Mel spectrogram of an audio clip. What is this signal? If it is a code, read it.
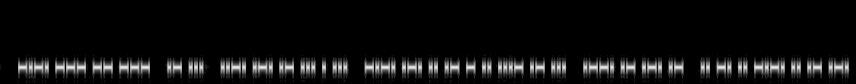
Morse code, heard as a keyed tone, about 46 wpm, 800 Hz. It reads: COMO AS FRASES CRIATIVAS PARA INICIAR
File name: audios / portugais / portugais texte en clair 2 vitesse 45 mots minutes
